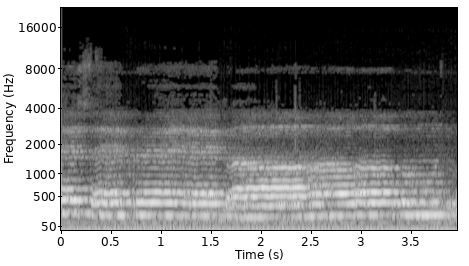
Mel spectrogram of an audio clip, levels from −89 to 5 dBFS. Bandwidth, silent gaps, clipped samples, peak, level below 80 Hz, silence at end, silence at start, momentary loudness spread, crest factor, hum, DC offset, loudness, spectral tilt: 9.6 kHz; none; under 0.1%; 0 dBFS; -36 dBFS; 0 s; 0 s; 4 LU; 12 dB; none; 4%; -12 LUFS; -8 dB/octave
